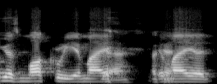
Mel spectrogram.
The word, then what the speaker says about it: Mokry: Mockry, but Yeah. this is just Mokry. So Yeah, without the okay.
